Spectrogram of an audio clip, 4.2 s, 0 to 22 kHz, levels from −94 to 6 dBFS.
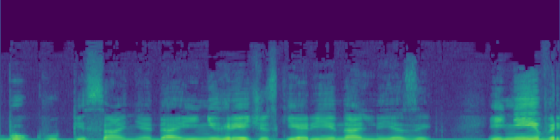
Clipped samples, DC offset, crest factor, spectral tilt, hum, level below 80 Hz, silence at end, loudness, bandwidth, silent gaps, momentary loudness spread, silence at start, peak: under 0.1%; 2%; 18 dB; -4.5 dB/octave; none; -50 dBFS; 0 s; -24 LUFS; 15 kHz; none; 10 LU; 0 s; -6 dBFS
